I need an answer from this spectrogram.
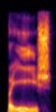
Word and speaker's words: país: And there is one word that is very similar, that is país, takes an accent on the I, and it's singular.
